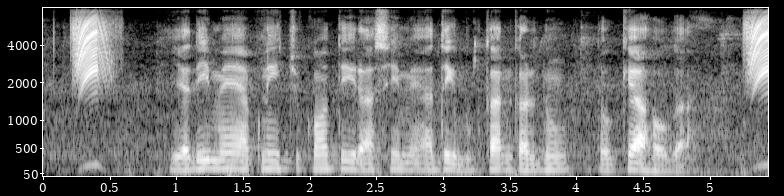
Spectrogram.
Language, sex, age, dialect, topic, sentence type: Hindi, male, 18-24, Marwari Dhudhari, banking, question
